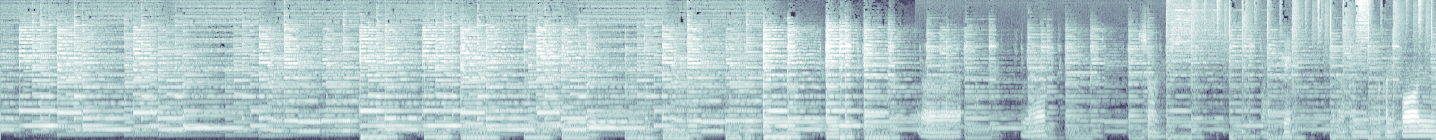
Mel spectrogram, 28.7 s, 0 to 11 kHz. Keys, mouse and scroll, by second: 1.2 click, 1.8-2.1 scroll down 1, 2.1-2.5 scroll up 1, 2.5 click, 18.0-20.6 typing, 21.7-22.5 typing, 25.1 click.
